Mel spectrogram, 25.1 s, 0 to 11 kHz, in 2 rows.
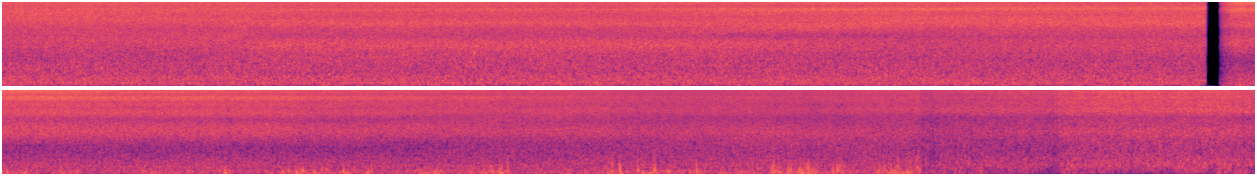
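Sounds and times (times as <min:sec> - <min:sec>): sea surf: 0:00.0 - 0:25.0
waterfall rushing: 0:00.0 - 0:25.0
wind buffeting microphone: 0:14.7 - 0:25.0.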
